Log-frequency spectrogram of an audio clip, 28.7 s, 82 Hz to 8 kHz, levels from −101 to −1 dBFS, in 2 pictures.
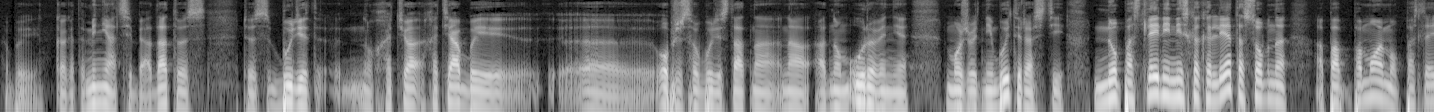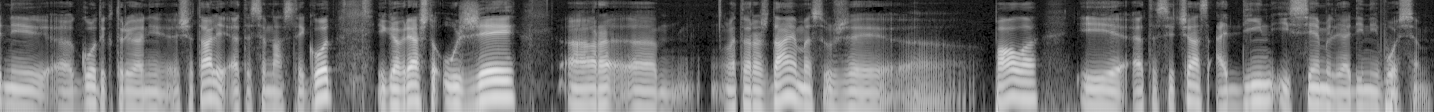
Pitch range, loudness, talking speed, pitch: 95-120 Hz, -23 LUFS, 135 wpm, 105 Hz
